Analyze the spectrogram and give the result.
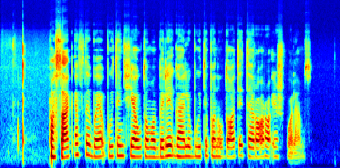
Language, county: Lithuanian, Alytus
